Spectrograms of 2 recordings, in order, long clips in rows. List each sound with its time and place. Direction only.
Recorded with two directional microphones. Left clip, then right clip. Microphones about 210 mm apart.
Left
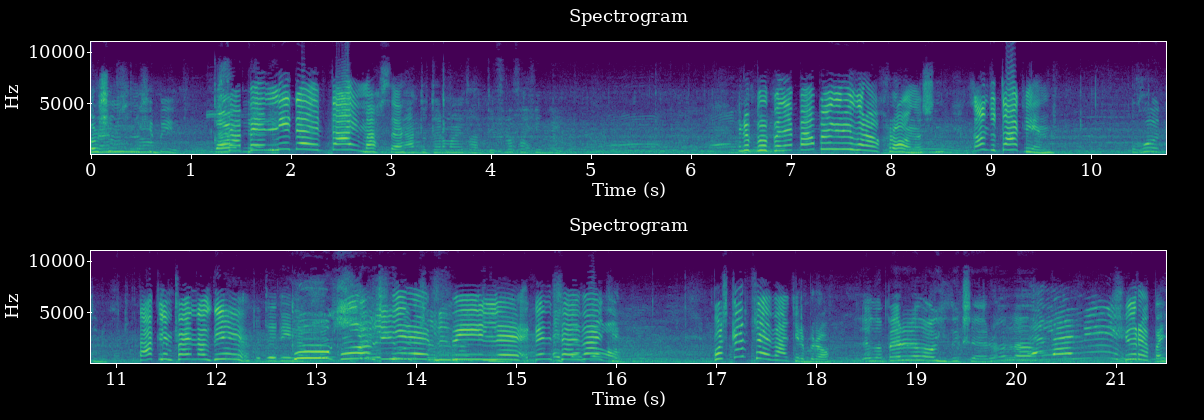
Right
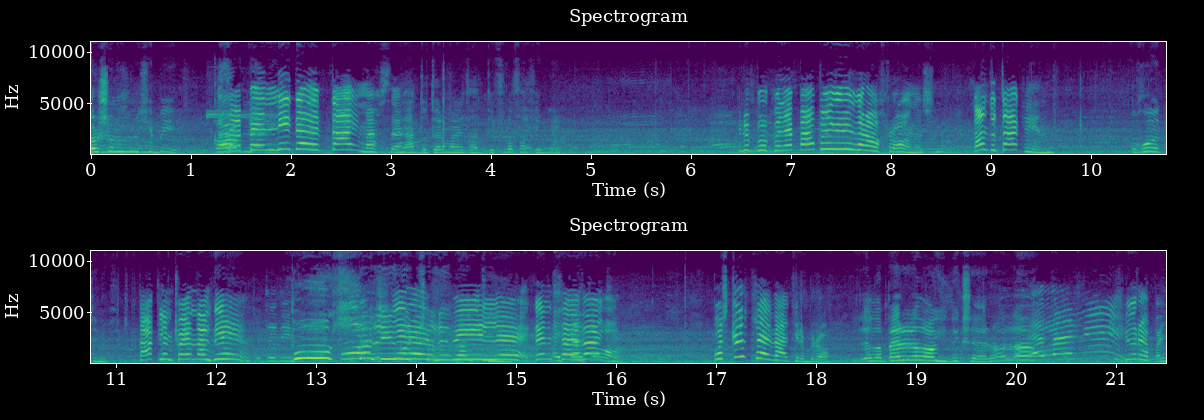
0.0 s a woman's voice: 60° right (ahead or behind)
1.2 s a sound: 5° left (ahead or behind)
3.2 s speech: 55° right (ahead or behind)
6.5 s speech: centre (ahead or behind)
11.2 s a sound: centre (ahead or behind)
11.9 s a child's voice: centre (ahead or behind)
12.5 s speech: 15° left (ahead or behind)
12.7 s a child's voice: 55° right (ahead or behind)
13.7 s a child's voice: centre (ahead or behind)
18.4 s speech: 55° right (ahead or behind)
21.0 s a child's voice: centre (ahead or behind)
